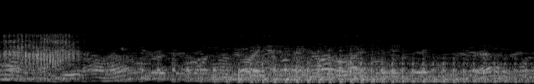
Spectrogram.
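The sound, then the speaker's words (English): A short burst of hiss gives way to a steam engine chugging into motion in a town square, its rapid rhythmic pulsing settling into a steady running beat with a muffled, old-recording tone. “The steam engine engine is all fired, Elmer.”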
